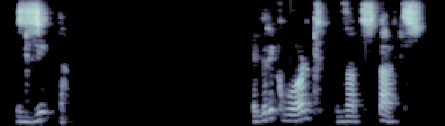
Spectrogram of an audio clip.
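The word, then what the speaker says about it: ζήτα: You will have in your mind that the letter zeta is pronounced z, like zoo.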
